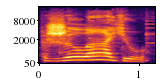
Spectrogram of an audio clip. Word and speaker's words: желаю: So the first word is желаю. Желаю. As you can see, we need to pronounce a vowel ye as y.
